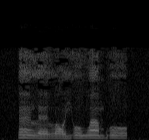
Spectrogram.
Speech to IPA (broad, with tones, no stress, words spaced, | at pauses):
ɛ̃˧lɛ˨ lɔ˨jo˧wã˦bo˦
